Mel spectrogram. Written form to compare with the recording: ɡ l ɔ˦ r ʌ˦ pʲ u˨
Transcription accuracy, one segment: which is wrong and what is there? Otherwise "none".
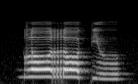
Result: ʌ˦ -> ɔ˦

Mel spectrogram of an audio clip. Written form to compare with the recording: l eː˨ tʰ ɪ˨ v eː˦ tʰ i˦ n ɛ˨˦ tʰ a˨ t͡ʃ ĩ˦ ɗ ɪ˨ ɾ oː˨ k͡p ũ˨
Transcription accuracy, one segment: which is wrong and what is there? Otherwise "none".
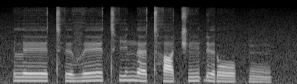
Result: none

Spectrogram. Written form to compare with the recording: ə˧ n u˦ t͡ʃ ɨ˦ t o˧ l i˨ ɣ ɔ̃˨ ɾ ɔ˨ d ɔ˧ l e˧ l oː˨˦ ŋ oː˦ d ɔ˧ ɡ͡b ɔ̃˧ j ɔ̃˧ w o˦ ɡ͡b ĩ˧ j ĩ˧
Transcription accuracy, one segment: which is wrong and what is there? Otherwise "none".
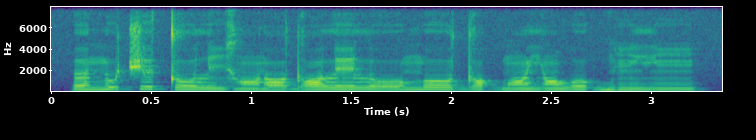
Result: none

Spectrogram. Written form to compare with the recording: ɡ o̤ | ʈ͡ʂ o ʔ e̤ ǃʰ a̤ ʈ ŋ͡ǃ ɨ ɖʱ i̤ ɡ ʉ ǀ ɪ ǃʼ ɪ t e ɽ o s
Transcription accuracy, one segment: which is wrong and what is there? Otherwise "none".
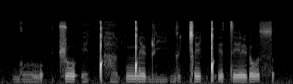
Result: ɨ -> e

